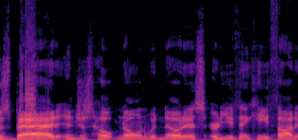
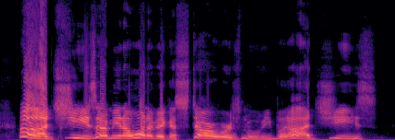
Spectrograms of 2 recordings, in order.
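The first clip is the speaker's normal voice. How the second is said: put-on character voice with raised pitch; 8 semitones higher than usual. Acting out a director's nervous reply in a Morty voice. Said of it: "I love your Morty voice".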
